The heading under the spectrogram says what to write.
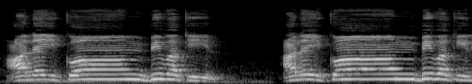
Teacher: मीम को छुपा कर गुन्ना करके पढ़ेंगे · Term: इख्फाए शफवी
